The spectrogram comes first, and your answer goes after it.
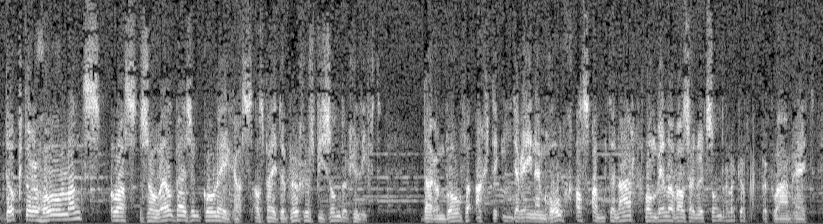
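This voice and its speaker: A man's voice: mid-range voice, measured pace, a bit bright, natural voice. An actor playing a man formally reading out a news report in a radio drama. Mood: solemn, formal. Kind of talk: Dutch-language radio drama acting. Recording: dull lo-fi recording, faint music.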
